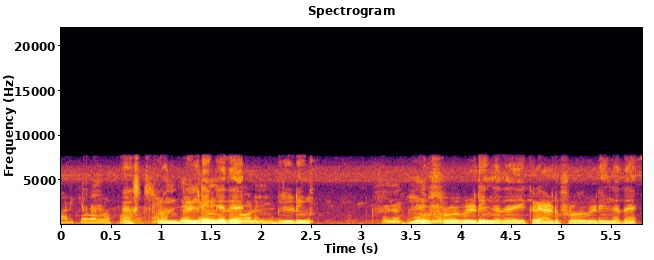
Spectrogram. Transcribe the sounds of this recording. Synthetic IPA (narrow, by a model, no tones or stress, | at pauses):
ɛksʈlɐnd̪bɪlɖɪŋɡɐðebɪlɖɪŋɡ | muːɾɯfɾoːbɪlɖɪŋɡɐðɐɪkːɐɽɐjaːɽɯfɾoːbɪlɖɪŋɡɐðe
